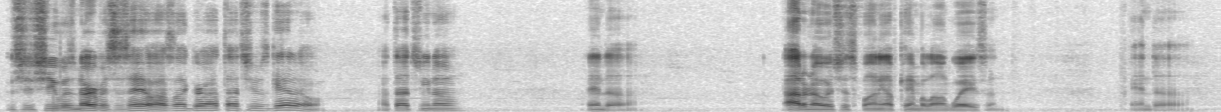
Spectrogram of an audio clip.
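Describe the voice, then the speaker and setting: A man with a Texan accent speaks at a moderate pace in a relaxed tone, his pitch medium and his intonation lively. His loudness swings widely, and he takes long, frequent pauses. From Texas, Houston area. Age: 30s. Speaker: vlogger. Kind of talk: casual vlog monologue.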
